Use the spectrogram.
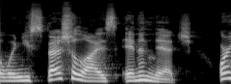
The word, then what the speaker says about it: niche: have different niche than they do, you can refer clients to each other too.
